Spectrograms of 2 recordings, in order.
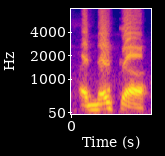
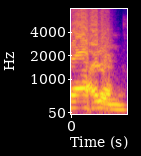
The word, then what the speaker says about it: Anoka: against our toughest opponent, Anoka. I think I got the pronunciation right correct. Anoka. Anoka? I believe. Not Akron. Not Akron. Not Anoki.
